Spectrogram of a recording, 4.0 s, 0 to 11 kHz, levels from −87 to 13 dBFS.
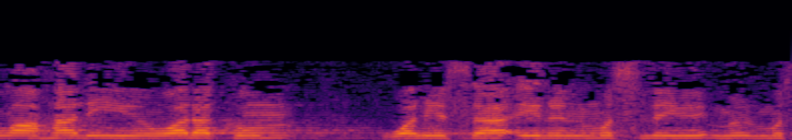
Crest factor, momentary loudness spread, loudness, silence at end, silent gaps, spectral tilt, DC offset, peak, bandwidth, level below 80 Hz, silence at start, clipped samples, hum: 16 dB; 10 LU; -22 LUFS; 0 s; none; -5 dB/octave; under 0.1%; -6 dBFS; 6.6 kHz; -58 dBFS; 0 s; under 0.1%; none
